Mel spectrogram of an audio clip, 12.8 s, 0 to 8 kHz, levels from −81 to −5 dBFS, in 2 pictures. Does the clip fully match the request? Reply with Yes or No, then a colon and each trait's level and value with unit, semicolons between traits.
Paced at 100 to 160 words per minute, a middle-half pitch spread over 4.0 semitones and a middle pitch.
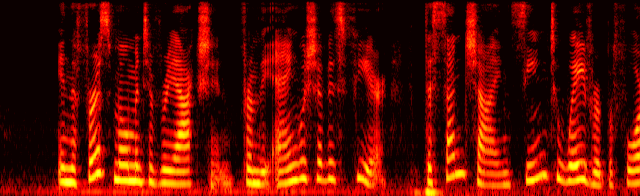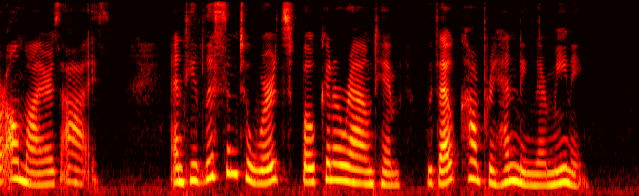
No: average, 150 wpm; average, 4.7 semitones; high, 215 Hz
